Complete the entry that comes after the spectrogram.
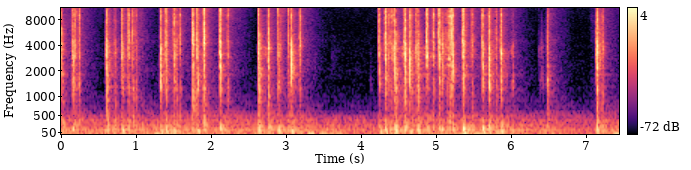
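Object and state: Plastic mechanical keyboard.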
